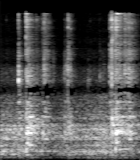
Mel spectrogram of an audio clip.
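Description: A couple of light clicks from bingo balls and a wire bingo cage being handled, one faint and one sharper near the end.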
